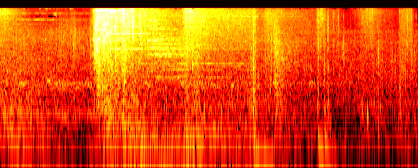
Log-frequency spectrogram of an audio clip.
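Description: A fiery blast booms loudly.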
